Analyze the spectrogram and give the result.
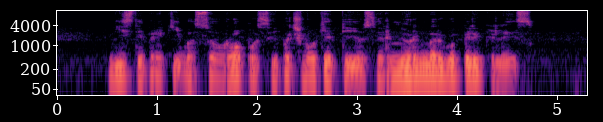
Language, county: Lithuanian, Marijampolė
